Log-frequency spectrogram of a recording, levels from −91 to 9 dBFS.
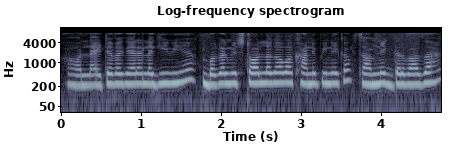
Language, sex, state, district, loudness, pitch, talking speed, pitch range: Hindi, female, Bihar, Madhepura, -27 LUFS, 245 Hz, 240 wpm, 235-250 Hz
